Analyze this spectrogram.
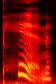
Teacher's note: The P in pin is aspirated. It has a burst of air. You can confirm this instantly by holding your hand or even a small piece of paper in front of your mouth.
